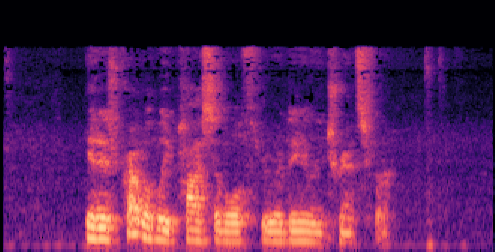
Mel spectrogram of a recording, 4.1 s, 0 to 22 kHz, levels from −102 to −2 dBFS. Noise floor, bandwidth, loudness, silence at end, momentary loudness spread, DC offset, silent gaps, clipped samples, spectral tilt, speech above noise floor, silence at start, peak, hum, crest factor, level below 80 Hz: -57 dBFS; 11.5 kHz; -18 LUFS; 0.5 s; 11 LU; under 0.1%; none; under 0.1%; -6 dB/octave; 40 dB; 0.7 s; -2 dBFS; none; 16 dB; -50 dBFS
